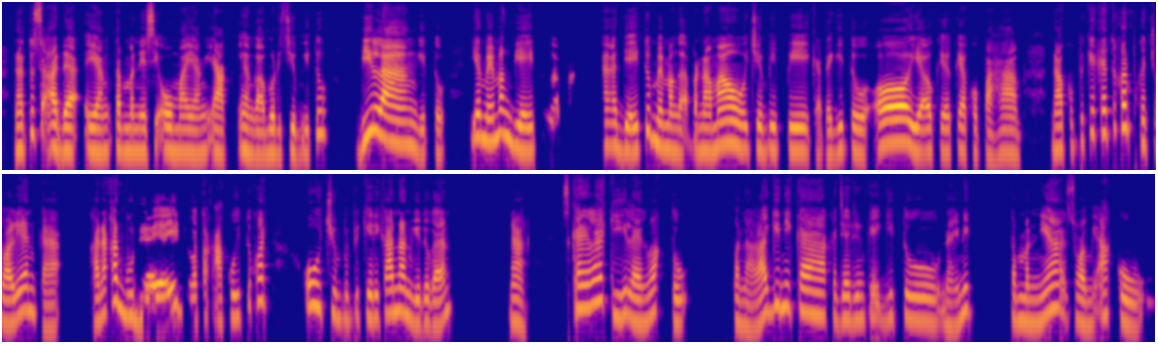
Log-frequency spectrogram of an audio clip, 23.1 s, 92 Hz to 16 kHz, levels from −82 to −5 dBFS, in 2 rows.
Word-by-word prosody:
Nah, - - +3
terus 290 -1 -2
ada 180 -2 +5
yang 165 -1 +1
temennya 165 -2 -1
si - - 0
oma 170 -2 +1
yang 160 0 -3
yang 160 -2 +2
enggak 155 -4 -2
mau 160 - +1
dicium 155 0 -6
itu 285 - -6 0.3
bilang, 230 -6 +7
gitu, 155 0 -7 0.3
"Ya 260 - +3
memang 245 +5 +3
dia 185 -3 +1
itu 170 - -6
enggak 465 - -10
pernah - - -20 0.3
heeh, 200 0 -1
dia 175 -1 0
itu 245 - -5
memang 190 -5 +1
nggak - - -4
pernah 170 -1 0
mau 205 +2 +6
mau - - -4
cium 175 0 -4
pipi," 170 -1 -3
katanya, 150 +1 -9
gitu, 175 -1 -5 0.2
"Oh 215 +3 +11
ya, 165 -4 +2
oke 165 - -24
oke, 175 - -6
aku 165 - -8
paham." 155 0 -2 0.3
Nah 180 - +3
aku 195 +1 -7
pikir 285 +7 -7
itu 290 +3 -1
kan, 340 0 +3
perkecualian 215 +4 -1
Kak, 145 -8 -5 0.3
karena 180 +7 +1
kan 335 +2 +3
budaya 185 -4 +2 0.2
di 240 - -17
otak 180 0 -7
aku 195 +3 -5
itu - - -11
kan, 330 0 -1 0.4
"Oh, 280 0 +1
cium 220 -5 -7
pipi 205 +2 -14
kiri-kanan," 225 +3 +1
gitu 170 -1 -5
kan. 165 +6 -1 0.6
Nah, - - -2 0.4
sekali 260 +1 0
lagi 230 -9 -1
lain 180 -2 -1
waktu, 175 -7 -5 0.5
pernah 155 -5 -7
lagi 235 - 0
nih 275 -2 -5
Kak, 215 -5 +1
kejadian 190 0 -6
kayak - - -8
gitu, 185 -4 -5
nah 155 - -9
ini 240 +8 -5 0.4
temennya 190 +9 -2
suami 170 -4 -3
aku. 180 -7 -4
185 Hz, 200 wpm, -23 LUFS, 170-225 Hz, 0.6 s, Oh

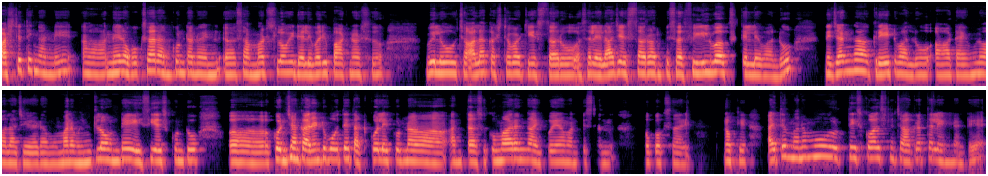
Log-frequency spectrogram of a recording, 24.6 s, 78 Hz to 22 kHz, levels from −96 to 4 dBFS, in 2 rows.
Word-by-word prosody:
First 185 +3 +4
thing 225 -3 0
అండి. 185 +2 -3 0.3
ఆహ్, 180 -1 -3
నేనొక్కొక్కసారి 200 +2 +3
అనుకుంటాను 190 0 -1
ఎన్ 175 0 0 0.2
ఆహ్, 180 0 -1
సమ్మర్స్‌లో 190 +2 -1
ఈ - - -2
డెలివరీ 180 +2 +2
పార్ట్నర్స్ 180 0 -2 0.7
వీళ్ళు 200 -1 +5 0.2
చాలా 180 +2 +4
కష్టపడి 190 0 -1
చేస్తారు. 175 -1 0 0.2
అసలెలా 175 0 +3
చేస్తారో 190 0 +2
అనిపిస్తుంది. 180 0 0
ఫీల్డ్ 195 +1 +2
వర్క్స్‌కి 200 -1 +3
వెళ్లేవాళ్ళు. 170 +1 -1 0.5
నిజంగా 205 +5 +2 0.2
గ్రేట్ 185 +2 +3
వాళ్ళు. 175 -1 -2 0.3
ఆ - - -2 0.2
టైంలో 175 +2 -2
అలా 175 0 -1
చేయడము, 165 0 -3
మనం 180 0 +1
ఇంట్లో 205 +4 +1
ఉంటే 195 +2 0
ఏసీ 185 +2 -3
వేసుకుంటూ, 195 +1 -2 0.5
ఆహ్, 175 -2 0
కొంచెం 215 +2 +5
కరెంట్ 200 +3 +5
పోతే 215 +1 +2
తట్టుకోలేకుండా 195 0 0 0.5
అంత 185 0 -8 0.2
సుకుమారంగా 205 +1 +1
అయిపోయాం 185 +1 -4
అనిపిస్తుంది 170 -1 -14 0.5
ఒక్కొక్కసారి. 175 -2 -6 0.5
ఓకే, 190 0 -7 0.3
అయితే 205 +6 +1
మనము 245 +2 -1 0.4
తీసుకోవాల్సిన 235 0 -2
జాగ్రత్తలు 215 +2 -4
ఏంటంటే, 180 - -9
185 Hz, 120 wpm, -23 LUFS, 180-200 Hz, 0.7 s, వీళ్ళు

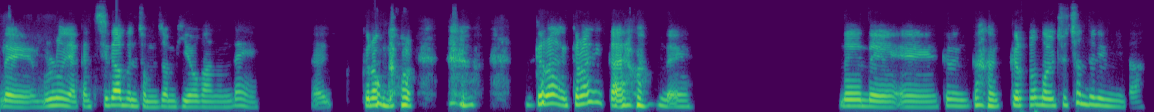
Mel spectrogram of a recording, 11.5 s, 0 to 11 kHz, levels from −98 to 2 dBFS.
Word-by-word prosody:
네. 160 -3 +1
물론 195 +4 +1
약간 175 +1 -4
지갑은 205 -3 +2
점점 170 0 -5
비어 170 -1 -2
가는데 165 +1 -8 0.6
아이 150 +2 -8 0.3
그런 210 +1 +5
걸 200 0 +3 1.2
그러 255 -3 +6
그러니까요. 245 -5 +3 0.3
네. 175 -3 -5 1.5
네네. 190 -1 +1
예. 160 0 -2
그러니까 190 +1 -4 0.3
그런 215 +1 +1
걸 200 -1 +3
추천 235 +5 -2
드립니다. 175 -8 -4
190 Hz, 230 characters per minute, -22 LUFS, 165-210 Hz, 1.5 s, 그러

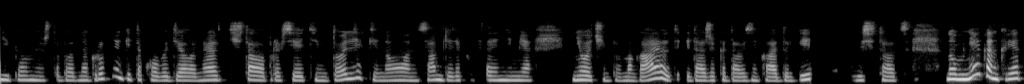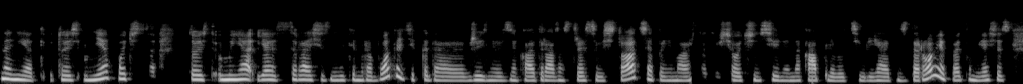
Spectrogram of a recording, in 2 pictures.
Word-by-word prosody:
не 215 -1 +3
помню, 200 -1 -3
чтобы 190 0 -9
одногруппники 235 - -3
такого 195 -3 -4
делали, 180 0 -2
но 195 - -2
я 205 - +1
читала 200 -3 0
про 190 - -8
все 185 +1 -1
эти 200 +3 -8
методики, 220 - -2
но, 185 +2 -2
на 180 - -5
самом 205 +3 0
деле, 190 -1 -5
как-то 200 +1 -9
они 195 0 +1
мне 190 -1 -2 0.4
не 205 0 +3
очень 200 -2 -1
помогают, 180 +7 +1
и 180 - -10
даже 185 0 -1
когда 185 -1 -5
возникают 175 -1 -3
другие 195 +6 0 0.4
стрессовые 190 0 -5
ситуации. 185 -1 -3 0.4
Но 245 0 +9
мне 240 - +9
конкретно- 260 - +6
нет. 205 -5 +4 0.2
То 215 - -3
есть 205 0 -2
мне 220 +9 +4
хочется 250 -6 -3 0.3
то 225 - +1
есть 215 -1 -1
у - - +1
меня 220 +1 +7
я 215 +1 +1
стараюсь 210 +1 -1
щас 200 -1 -9
над 195 -1 -2
этим 205 -2 -1
работать, 275 - +1
и - - -5
когда 185 -3 -4
в 175 - -8
жизни 190 -2 0
возникают 185 0 -3
разные 190 -1 -1
стрессовые 190 0 -5
ситуации, 240 - +2
я - - -9
понимаю, 185 -1 -4
что 180 - -21
это 180 - -31
всё 190 +2 -4
очень 185 +1 -4
сильно 185 -2 -3
накапливается 180 -1 -3
и - - -7
влияет 175 0 -4
на 190 - -7
здоровье, 240 - +3
поэтому 195 +1 -2
я 195 +2 -1
щас, 200 -1 -5
195 Hz, 210 wpm, -24 LUFS, 185-215 Hz, 0.4 s, Но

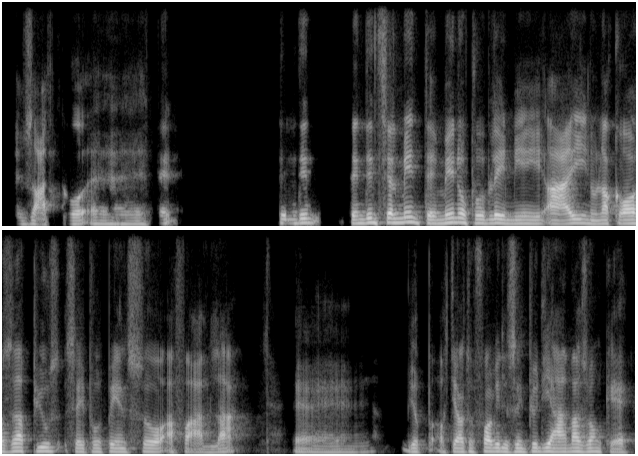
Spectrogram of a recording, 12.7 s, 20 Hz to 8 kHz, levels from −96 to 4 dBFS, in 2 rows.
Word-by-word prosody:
Esatto, 115 0 -3
ehm 110 -2 -7
te - - -8 1.0
tenden-tendenzialmente 150 +1 +1
meno 155 +4 +4
problemi 125 -3 +1
hai 120 +4 +5
in 130 -3 -2
una 120 +1 +2
cosa 130 +2 +4
più 135 0 -1
s-sei 125 -2 -5
propenso 120 0 -2
a - - -1
farla, 100 +1 -3 0.4
ehm 105 - -10 0.3
vi - - -3
ho 120 - -3
p 120 - -20
ho - - -9
tirato 125 -1 0
fuori 130 +1 +2
l'esempio 125 +1 -1
di 130 +2 +2
Amazon 125 0 +2
che - - -5
125 Hz, 125 wpm, -24 LUFS, 115-135 Hz, 1.0 s, hai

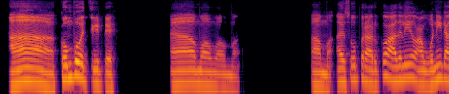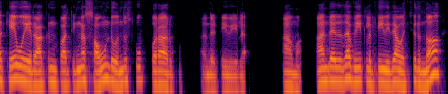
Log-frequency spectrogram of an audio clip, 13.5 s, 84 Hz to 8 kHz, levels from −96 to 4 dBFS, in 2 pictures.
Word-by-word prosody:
ஆ, 125 - +5 0.7
கொம்பு 170 +4 +4
வச்சுகிட்டு 135 -6 0 1.0
ஆமா, 130 -1 +2
ஆமா, 120 -1 -6
ஆமா. 105 -2 -10 1.2
ஆமா. 115 -3 -2
அது 145 - +2
சூப்பரா 165 -2 -1
இருக்கும். 160 +9 0
அதுலயும் 165 +2 +1 0.2
ONIDA 165 +4 +2
KY 160 -1 +2
ராக்குனு 130 +3 -1
பாத்தீங்கன்னா, 135 +3 -2
சவுண்டு 145 +5 -1
வந்து 135 +4 -3
சூப்பரா 150 -4 -3
இருக்கும், 105 -2 -17 0.3
அந்த 100 0 -7
டிவியில. 100 -2 -8 0.7
ஆமா. 110 -3 -5 0.3
அந்த 150 +1 0
இதுதான் 150 +2 -1
வீட்ல 150 -1 -2
TV 140 -1 +1
தான் 140 -2 +2
வைச்சுருந்தோம். 135 - 0
140 Hz, 125 wpm, -24 LUFS, 125-155 Hz, 1.2 s, ஆ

